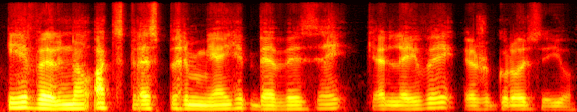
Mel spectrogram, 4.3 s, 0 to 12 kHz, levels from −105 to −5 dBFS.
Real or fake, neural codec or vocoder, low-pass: fake; codec, 16 kHz in and 24 kHz out, 0.6 kbps, FocalCodec, streaming, 4096 codes; 10.8 kHz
